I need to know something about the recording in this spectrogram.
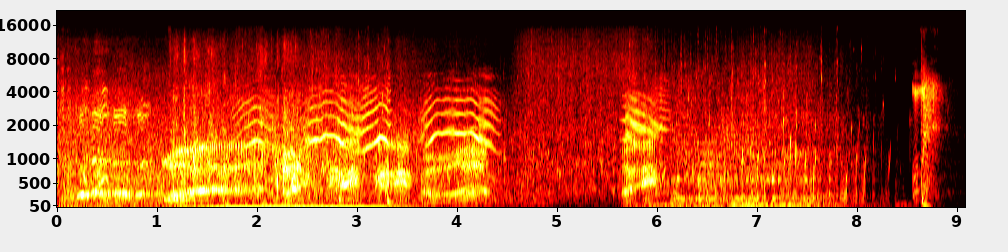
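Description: High squeaky voices chatter and squeal excitedly.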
